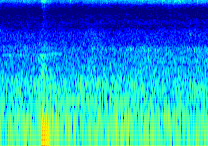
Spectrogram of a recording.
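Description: Steady low background noise of a shop interior, with one soft low thump about half a second in.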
